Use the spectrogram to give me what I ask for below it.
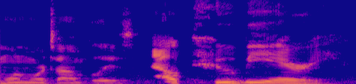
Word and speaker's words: Alcubierre: Alcubierre. Alcubierre.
